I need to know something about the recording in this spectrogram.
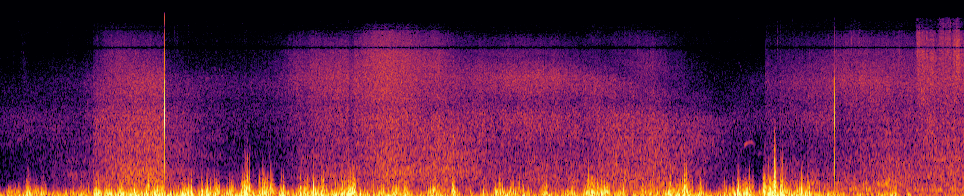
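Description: Wind buffeting the microphone in uneven gusts over waves breaking and washing on a shingle beach. Two single sharp clicks, one about three seconds in and one near the end.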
